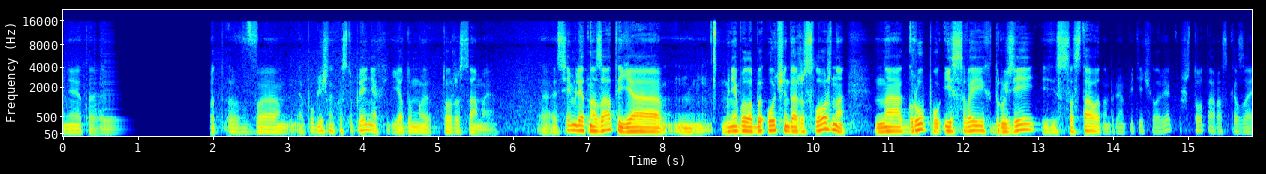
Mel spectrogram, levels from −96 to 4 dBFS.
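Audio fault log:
0.37–0.42 s, short concealed packet loss: About 20 ms of speech never reached the decoder in time, so the receiver filled a gap of roughly 24 ms by extending the sound just before it and then blended back into the real signal. The result is a brief smear or wobble right at the opening of the clip.
0.42–0.50 s, burst of packet loss: Immediately after, a run of consecutive packets totalling about 60 ms failed to arrive. The receiver again continued the last sound for about 59 ms, turning it down as it went, so a voiced sound becomes a short held buzz and an unvoiced one a fading hiss. The speech then picks up further along, with the missing 60 ms simply gone.
0.56–1.98 s, long network dropout: Here the audio stops for about 1.4 s, which is likely a network dropout with no packets getting through. The receiver briefly stretches the last sound into a decaying buzz or hiss, and that fades out. 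For roughly the final 1.1 s only silence or the low room noise remains. When speech returns near 1.98 s, it resumes later in the utterance, and the stretch in between is never heard.
6.70–13.89 s, automatic gain falling: The automatic gain control judged the input too loud or its background noise too strong and lowered its gain gradually over about 7 s, by about 13 dB in total. The speech therefore starts full and then sinks steadily, with the room's background noise sinking along with it. That shared drop is what separates it from the talker moving near 6.5 s and 13.5 s, where only the voice level shifts and the room noise stays put.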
